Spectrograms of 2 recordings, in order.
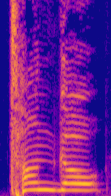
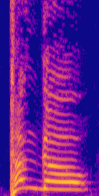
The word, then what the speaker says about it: Tagovailoa: Tua Tagovailoa. That is how you pronounce Tagovailoa's name. Tua Tagovailoa. That's how he pronounces his name. Tagovailoa.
